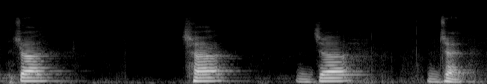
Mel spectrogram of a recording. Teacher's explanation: हम च बोलेंगे तो हमारी जीवा कहां स्पर्श कर रही है? तालु को।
